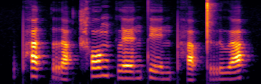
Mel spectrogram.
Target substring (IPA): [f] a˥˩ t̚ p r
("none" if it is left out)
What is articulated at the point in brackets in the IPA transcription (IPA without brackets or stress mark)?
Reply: pʰ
